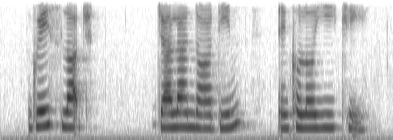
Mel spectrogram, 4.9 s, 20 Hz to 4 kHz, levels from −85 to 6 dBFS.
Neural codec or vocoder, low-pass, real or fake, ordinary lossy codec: none; 3.6 kHz; real; none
